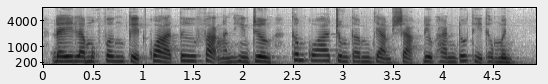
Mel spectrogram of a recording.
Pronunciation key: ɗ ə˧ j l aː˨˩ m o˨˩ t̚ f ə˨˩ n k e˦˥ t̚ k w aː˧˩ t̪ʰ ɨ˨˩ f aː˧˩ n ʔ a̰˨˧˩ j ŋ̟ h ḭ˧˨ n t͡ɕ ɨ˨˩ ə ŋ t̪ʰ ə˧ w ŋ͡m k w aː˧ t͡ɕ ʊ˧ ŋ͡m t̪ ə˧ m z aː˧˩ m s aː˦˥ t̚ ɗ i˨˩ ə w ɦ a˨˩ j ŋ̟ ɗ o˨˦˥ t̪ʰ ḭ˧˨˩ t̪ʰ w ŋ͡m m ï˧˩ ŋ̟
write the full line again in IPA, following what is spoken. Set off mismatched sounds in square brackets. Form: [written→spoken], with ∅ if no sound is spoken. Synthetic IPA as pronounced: ɗ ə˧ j l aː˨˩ m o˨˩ t̚ f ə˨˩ n k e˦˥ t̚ k w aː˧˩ [t̪ʰ→t̪] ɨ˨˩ f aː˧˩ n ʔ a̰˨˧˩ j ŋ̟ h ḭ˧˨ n t͡ɕ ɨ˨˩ ə ŋ t̪ʰ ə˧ w ŋ͡m k w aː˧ t͡ɕ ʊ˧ ŋ͡m t̪ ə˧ m z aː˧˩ m s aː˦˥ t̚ ɗ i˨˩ ə w ɦ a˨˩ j ŋ̟ ɗ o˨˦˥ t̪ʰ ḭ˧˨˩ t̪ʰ w ŋ͡m m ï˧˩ ŋ̟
